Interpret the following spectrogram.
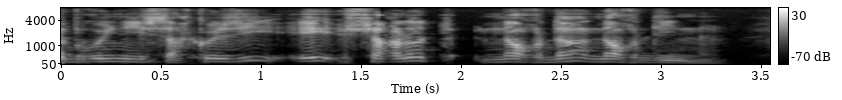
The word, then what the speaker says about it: Nordin: Sarkozi et Charlotte Nordin Nordine ça s'écrit Nordin et ça se dit Nordine qui vient de sortir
